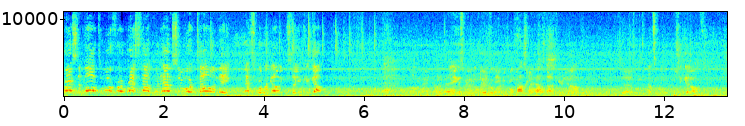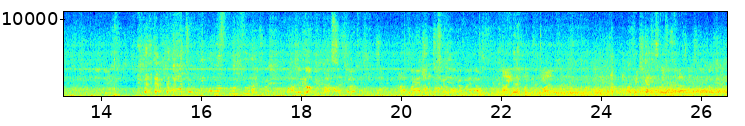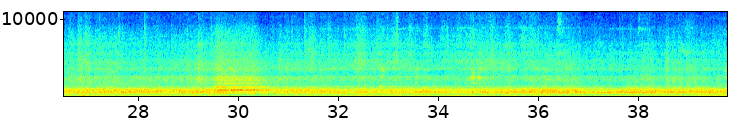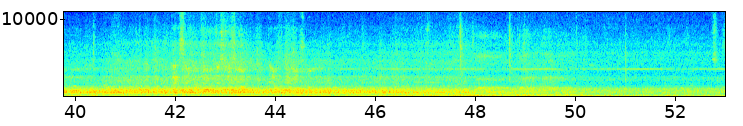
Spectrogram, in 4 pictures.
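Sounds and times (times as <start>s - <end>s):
light rail running rumble: 0.0s - 53.0s
low motor hum: 43.3s - 53.0s
brief pitched tone: 47.8s - 53.0s.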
